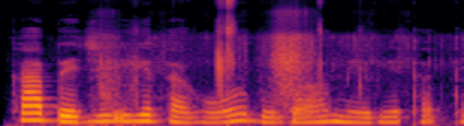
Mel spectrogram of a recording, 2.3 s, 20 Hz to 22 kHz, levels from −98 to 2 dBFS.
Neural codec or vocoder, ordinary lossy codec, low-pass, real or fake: none; none; none; real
